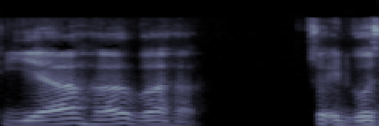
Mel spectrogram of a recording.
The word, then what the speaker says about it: Yahweh: And if you phonetically try to pronounce it, Yahweh.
